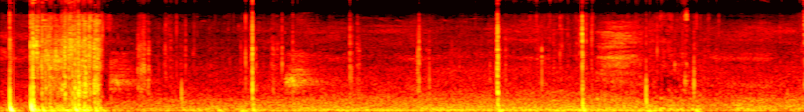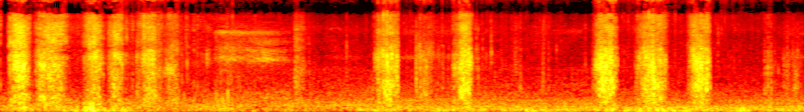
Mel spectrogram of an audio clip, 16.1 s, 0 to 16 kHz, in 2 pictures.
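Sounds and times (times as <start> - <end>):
scraping on roof shingles: 8.1 - 11.1, 11.8 - 16.0.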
